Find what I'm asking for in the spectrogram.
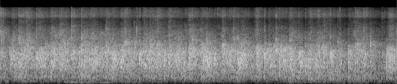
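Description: A congregation at a French-language church gathering applauds for the Lord, loud continuous dense clapping from the whole assembly, steady and close, with no voice over it.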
